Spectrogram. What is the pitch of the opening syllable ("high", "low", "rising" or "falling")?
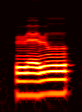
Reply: low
